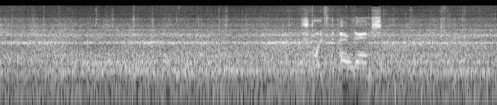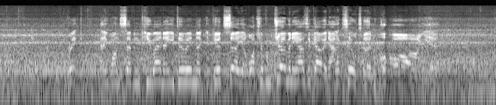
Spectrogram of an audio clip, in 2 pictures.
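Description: A jet engine roars steadily at idle nearby, outdoors.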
